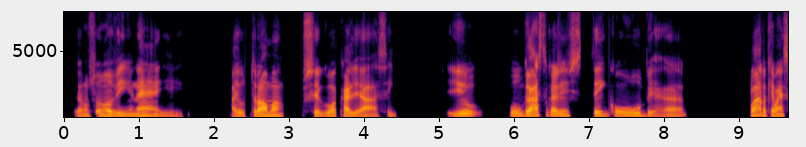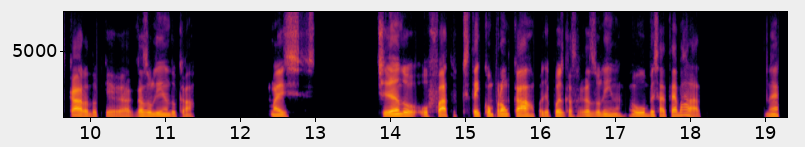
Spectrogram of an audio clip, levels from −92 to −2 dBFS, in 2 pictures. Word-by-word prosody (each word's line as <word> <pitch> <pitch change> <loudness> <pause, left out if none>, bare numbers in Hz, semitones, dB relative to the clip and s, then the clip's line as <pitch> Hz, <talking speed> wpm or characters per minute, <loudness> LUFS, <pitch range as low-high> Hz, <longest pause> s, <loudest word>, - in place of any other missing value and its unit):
já 105 - -3
não 115 - -3
sou 130 +6 -2
novinho, 115 - +1
né. 160 -3 +2
E 100 +7 -11 0.6
aí - - -1
o 130 - -1
trauma 150 +4 +4 0.3
chegou 125 +2 -1
a 145 - 0
calhar, 135 -8 +2
assim. - - -12 0.7
E 155 +3 0
o 160 -2 0 0.4
o 160 -1 0
gasto 180 +5 +5
que 185 - -1
a 175 - +6
gente 165 -1 -2
tem 150 -1 +2
com 130 - -6
o 125 +10 +1
Uber, 155 -8 -3
é - - -4 0.9
claro 180 +2 +4
que 165 -2 0
é - - +3
mais 145 -2 +1
caro 65 - +4
do - - -6
que - - -7
a 70 -2 -4
gasolina 125 - 0
do 110 - -6
carro, 85 -7 -6 1.0
mas, 110 -2 -3 0.9
tirando 125 +3 +4
o - - -2
fato - - +2
que - - -9
você - - -11
tem 120 - +2
que - - -25
comprar 130 +1 +2
um 140 - +2
carro, 135 -5 +4
para 95 - -7
depois 125 +5 0
gastar 105 -4 -8
com - - -7
gasolina, 110 +5 -3
o 130 -1 0
Uber 140 +4 -1
sai - - -1
até 145 0 0
barato, 195 -2 -2 0.9
né. 130 +5 -1
130 Hz, 180 wpm, -25 LUFS, 110-150 Hz, 1.0 s, a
